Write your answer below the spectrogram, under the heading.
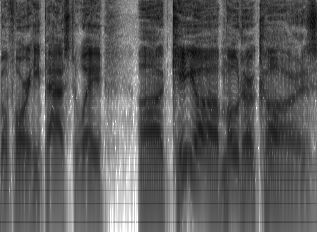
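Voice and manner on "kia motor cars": put-on aged, breathy voice. Imitating a late car advert: old windy Gary Owens voice. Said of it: "and he had that windiness".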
